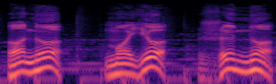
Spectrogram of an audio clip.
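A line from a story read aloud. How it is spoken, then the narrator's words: Clear, deliberate enunciation. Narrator (Russian): Четко выговаривая каждое слово, доложил мой оруженосец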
